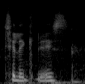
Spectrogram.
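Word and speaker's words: chilaquiles: Chilequiles. Esmeralda, am I still saying that incorrectly? Chilequiles. – No, you're saying that right.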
